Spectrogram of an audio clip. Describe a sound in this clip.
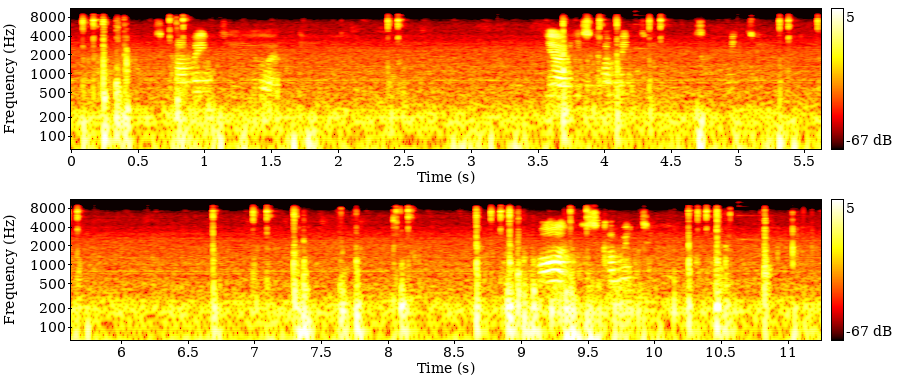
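A game menu makes short clicking sounds as items are opened and selected.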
